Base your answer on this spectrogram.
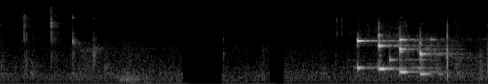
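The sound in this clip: A ringtone sounds from a Chinese-made mobile phone as a quick burst of bright electronic beeps lasting about a second near the end. Only faint scattered noises come before it.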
